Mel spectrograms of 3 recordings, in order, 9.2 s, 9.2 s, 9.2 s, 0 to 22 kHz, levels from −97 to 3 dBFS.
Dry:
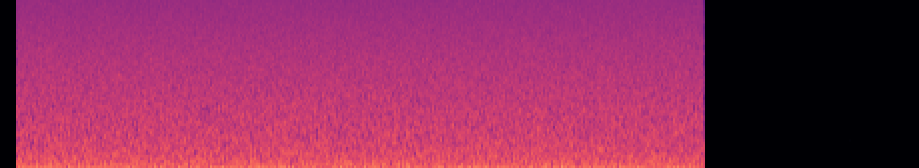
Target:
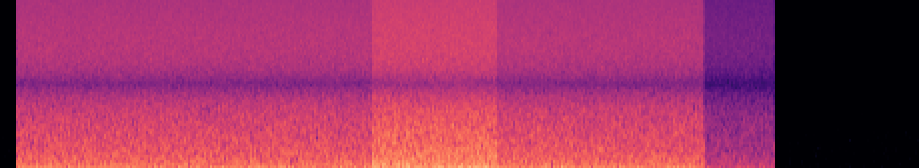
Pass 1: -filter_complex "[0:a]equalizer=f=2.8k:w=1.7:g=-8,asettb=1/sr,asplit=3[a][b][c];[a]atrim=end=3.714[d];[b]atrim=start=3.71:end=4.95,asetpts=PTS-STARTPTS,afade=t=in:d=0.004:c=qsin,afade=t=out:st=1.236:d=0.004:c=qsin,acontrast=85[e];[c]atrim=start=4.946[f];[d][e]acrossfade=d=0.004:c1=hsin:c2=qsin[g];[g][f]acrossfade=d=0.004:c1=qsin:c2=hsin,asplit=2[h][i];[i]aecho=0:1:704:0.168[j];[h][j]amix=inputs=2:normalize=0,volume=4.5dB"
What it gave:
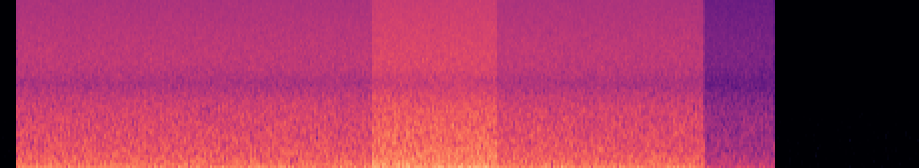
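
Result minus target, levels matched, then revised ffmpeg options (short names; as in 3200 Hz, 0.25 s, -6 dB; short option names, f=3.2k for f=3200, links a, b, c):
2000 Hz band +3.0 dB
-filter_complex "[0:a]equalizer=f=2.8k:w=1.7:g=-18.5,asettb=1/sr,asplit=3[a][b][c];[a]atrim=end=3.714[d];[b]atrim=start=3.71:end=4.95,asetpts=PTS-STARTPTS,afade=t=in:d=0.004:c=qsin,afade=t=out:st=1.236:d=0.004:c=qsin,acontrast=85[e];[c]atrim=start=4.946[f];[d][e]acrossfade=d=0.004:c1=hsin:c2=qsin[g];[g][f]acrossfade=d=0.004:c1=qsin:c2=hsin,asplit=2[h][i];[i]aecho=0:1:704:0.168[j];[h][j]amix=inputs=2:normalize=0,volume=4.5dB"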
